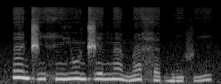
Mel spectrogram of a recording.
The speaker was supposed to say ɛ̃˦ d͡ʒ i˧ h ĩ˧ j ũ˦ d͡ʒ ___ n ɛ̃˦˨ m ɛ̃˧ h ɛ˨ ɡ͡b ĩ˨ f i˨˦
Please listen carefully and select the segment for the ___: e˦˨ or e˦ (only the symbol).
e˦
